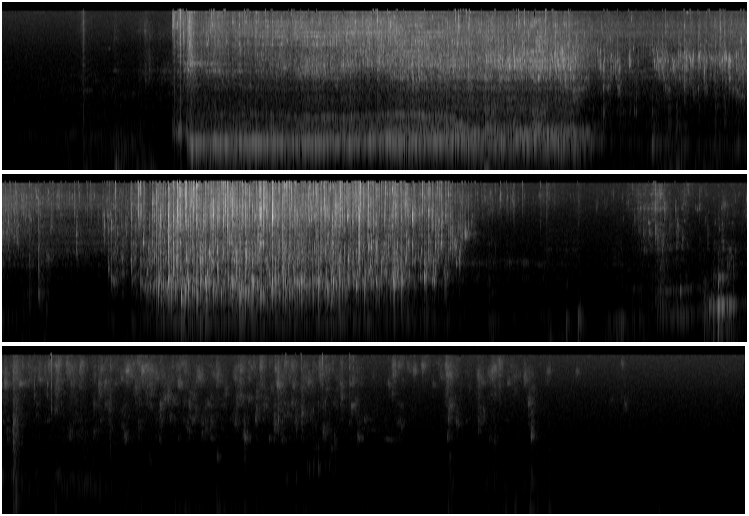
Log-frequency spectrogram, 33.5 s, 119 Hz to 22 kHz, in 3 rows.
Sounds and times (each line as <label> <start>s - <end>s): tap pouring water 2.6s - 12.0s
tap pouring water 12.7s - 18.7s
tap pouring water 20.9s - 23.2s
